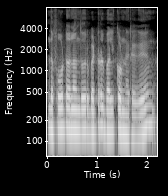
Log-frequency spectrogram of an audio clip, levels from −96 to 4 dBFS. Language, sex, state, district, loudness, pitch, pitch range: Tamil, male, Tamil Nadu, Kanyakumari, -15 LUFS, 140 Hz, 135-145 Hz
